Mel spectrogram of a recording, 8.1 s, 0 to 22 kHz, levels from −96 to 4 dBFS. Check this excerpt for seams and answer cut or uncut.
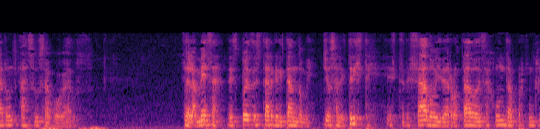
cut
